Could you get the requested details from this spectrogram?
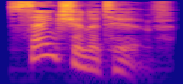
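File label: "sanctionative", British English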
